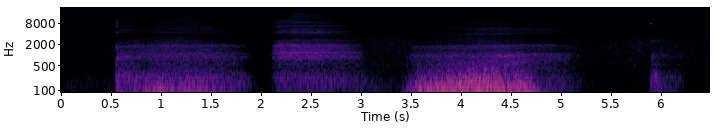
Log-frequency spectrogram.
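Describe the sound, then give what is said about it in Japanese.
Close, breathy exhalations right against the ear: three long, soft sighing breaths with short pauses between, then a brief faint puff at the end. No talking. “耳に吐息かかるたびに腰が揺れて胸突き出して”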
